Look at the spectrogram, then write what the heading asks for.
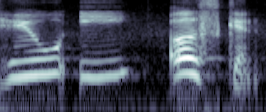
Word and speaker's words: Hughie Erskine: name is hughie erskine you pronounce it as hugh e erskin and he was liked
